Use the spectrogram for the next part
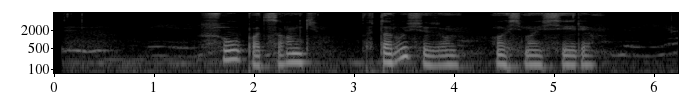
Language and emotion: Russian, sad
